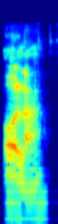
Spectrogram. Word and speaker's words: hola: in our first expression hola h is silent never gets pronounced that double l at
